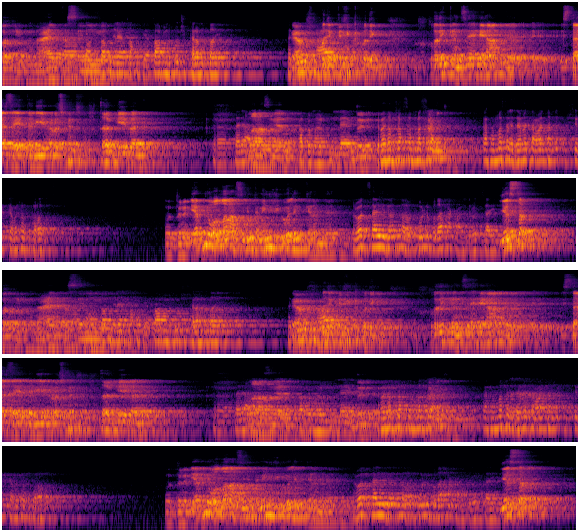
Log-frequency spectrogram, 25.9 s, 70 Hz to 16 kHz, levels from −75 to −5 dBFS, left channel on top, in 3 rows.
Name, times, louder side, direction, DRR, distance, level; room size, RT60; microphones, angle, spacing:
voice 1, 0.0-1.6 4.3-10.9 11.8-13.0 13.8-14.2 14.9-15.3 19.7-22.3 24.7-25.4, left 3 dB, 45° left, 1 dB, 1.7 m, -26 dB
voice 2, 0.8-3.3 4.4-5.0 11.8-12.6 13.1-13.9 14.3-15.1 15.9-17.9 22.5-24.7, left 2 dB, 80° left, 2 dB, 1.0 m, -29 dB
17.5 x 8.7 x 5.1 m, 2.6 s
head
